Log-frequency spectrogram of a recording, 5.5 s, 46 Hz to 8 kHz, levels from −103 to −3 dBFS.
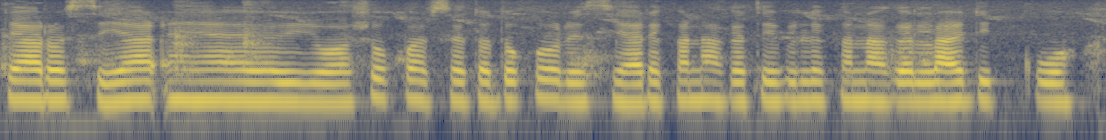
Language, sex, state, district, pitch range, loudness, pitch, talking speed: Chakma, female, Tripura, Dhalai, 190-200 Hz, -19 LUFS, 195 Hz, 185 wpm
